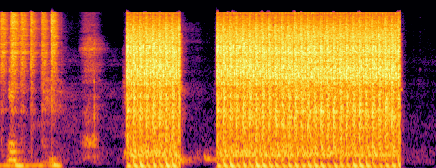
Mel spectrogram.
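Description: Rapid typewriter-style clicking sound effect for on-screen caption text, in two runs: a short one about a second in, then a longer one from about two seconds in that stops abruptly.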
